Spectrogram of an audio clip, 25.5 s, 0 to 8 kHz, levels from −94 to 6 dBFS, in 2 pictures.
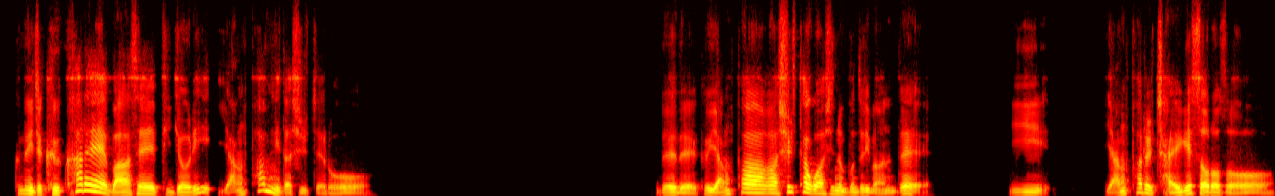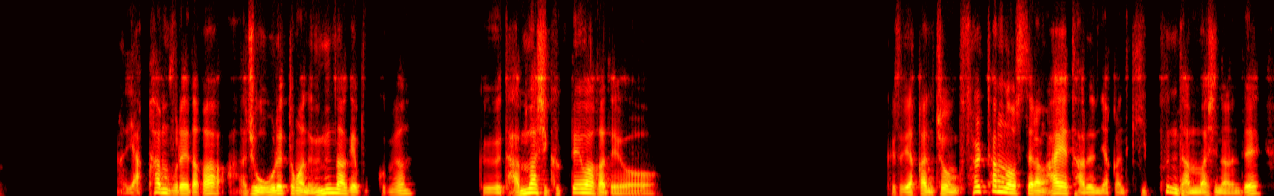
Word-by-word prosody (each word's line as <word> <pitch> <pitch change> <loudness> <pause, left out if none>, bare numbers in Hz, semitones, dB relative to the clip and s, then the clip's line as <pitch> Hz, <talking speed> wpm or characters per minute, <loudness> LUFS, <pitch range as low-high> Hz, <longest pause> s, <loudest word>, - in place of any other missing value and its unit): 근데 130 -1 0
이제 105 - +1
그 120 +3 0
카레의 235 - +5
맛의 120 +6 +3
비결이 95 -9 -1
양파입니다 - - -2
실제로. - - -9 2.9
네네. - - 0
그 - - -1
양파가 155 +2 +3
싫다고 180 -1 +3
하시는 125 -5 -1
분들이 100 +2 -3
많은데 75 -3 -2 0.9
이 100 -1 -6 0.6
양파를 - - -1
잘게 105 +10 +1
썰어서 85 - +1 1.3
약한 175 -3 -2
불에다가 120 -1 +1 0.2
아주 - - -4
오랫동안 120 +4 +2
은은하게 140 -1 +2 0.2
볶으면 120 +6 -7 0.6
그 85 -2 -6
단맛이 160 - +2
극대화가 155 +7 +1
돼요. 65 0 -6 2.3
그래서 - - -9
약간 110 -4 0
좀 110 -5 -1
설탕 210 +1 0
넣었을 155 -4 +4
때랑 115 -2 +3
아예 145 -1 +5
다른 85 -7 -3
약간 75 - -9
깊은 155 - -7
단맛이 90 - -2
나는데 75 - -2
120 Hz, 245 characters per minute, -24 LUFS, 95-150 Hz, 2.9 s, 카레의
